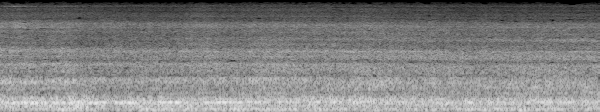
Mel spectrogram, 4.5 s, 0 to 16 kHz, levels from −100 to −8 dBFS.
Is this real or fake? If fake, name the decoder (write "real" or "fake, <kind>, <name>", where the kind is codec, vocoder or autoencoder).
real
